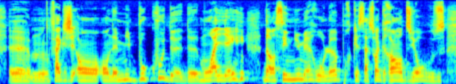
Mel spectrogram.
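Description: The woman talks very slowly. Her voice rests fairly low. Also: ordinary pitch variation. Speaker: film director. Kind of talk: interview.

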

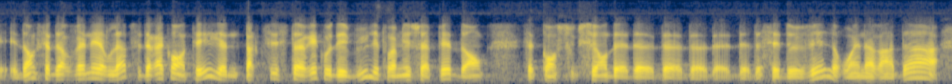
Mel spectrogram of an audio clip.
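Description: His pitch rises and falls across a very wide range. The man talks fairly slowly. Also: medium pitch for a man. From Quebec, Abitibi-Témiscamingue. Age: 60s. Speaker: author. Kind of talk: radio interview.

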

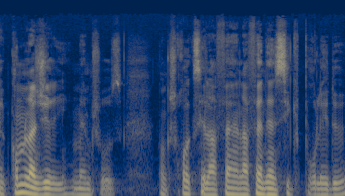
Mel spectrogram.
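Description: Monotone, flat intonation from a man at a medium pitch with a dark, mellow tone. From Algeria. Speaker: football pundit. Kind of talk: casual chat.

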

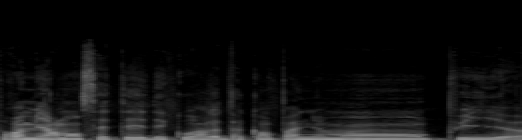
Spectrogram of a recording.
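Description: On a very clean recording with a silent background, a woman at medium pitch speaks at a very slow pace in a dark, mellow tone. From Lebanon. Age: 30s. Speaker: recent immigrant guest. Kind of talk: radio interview.

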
